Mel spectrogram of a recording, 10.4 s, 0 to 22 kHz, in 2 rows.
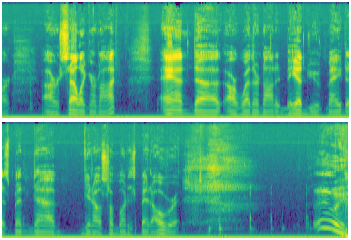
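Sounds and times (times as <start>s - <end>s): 
faint breaths: 0.1s - 0.6s, 1.8s - 2.4s, 7.9s - 9.1s
speech: 0.8s - 1.8s, 2.4s - 8.7s, 9.9s - 10.3s
mouth noises: 9.8s - 10.3s
person yawning: 9.9s - 10.3s.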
